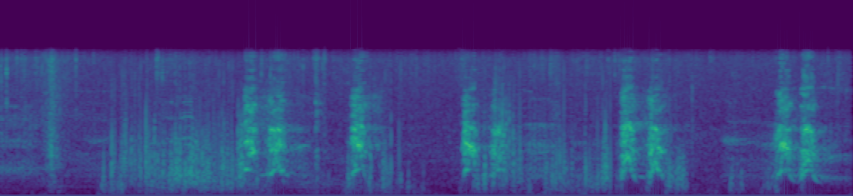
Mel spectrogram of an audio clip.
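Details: During play between a terrier mix and a bulldog, short gruff barks and growly yelps repeat about every second, often in pairs, over a soft background of movement.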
